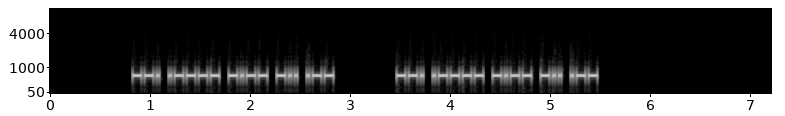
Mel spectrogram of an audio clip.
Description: Morse code, heard as a keyed tone, about 40 wpm, 700 Hz. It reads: G1YDW G1YDW
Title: DXCC-100 Call Signs - 5 Characters - Repeated 2x - 40wpm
